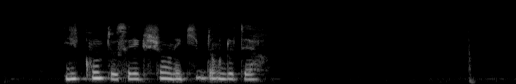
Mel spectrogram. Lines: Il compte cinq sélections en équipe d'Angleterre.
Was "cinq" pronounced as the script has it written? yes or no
no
